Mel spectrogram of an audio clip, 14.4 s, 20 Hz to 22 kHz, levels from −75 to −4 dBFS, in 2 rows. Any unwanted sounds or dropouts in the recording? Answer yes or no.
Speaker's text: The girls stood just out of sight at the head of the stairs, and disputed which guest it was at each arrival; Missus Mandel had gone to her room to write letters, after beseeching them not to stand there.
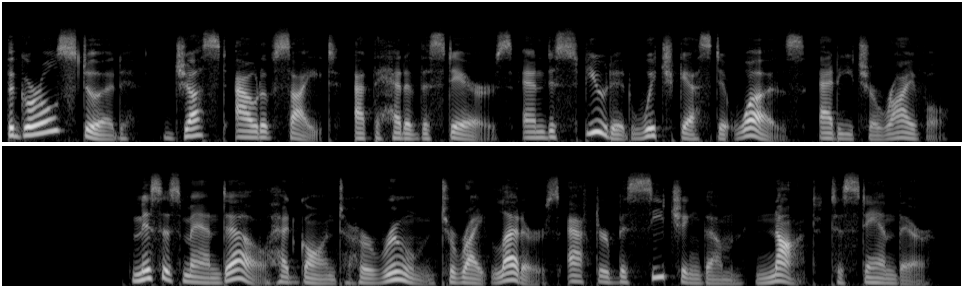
no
